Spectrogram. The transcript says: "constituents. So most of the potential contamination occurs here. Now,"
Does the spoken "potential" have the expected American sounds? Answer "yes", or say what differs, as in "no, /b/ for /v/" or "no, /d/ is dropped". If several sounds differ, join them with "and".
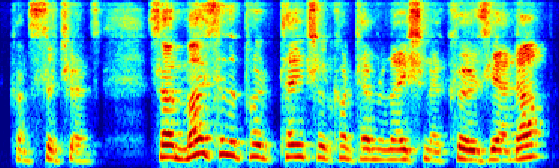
yes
